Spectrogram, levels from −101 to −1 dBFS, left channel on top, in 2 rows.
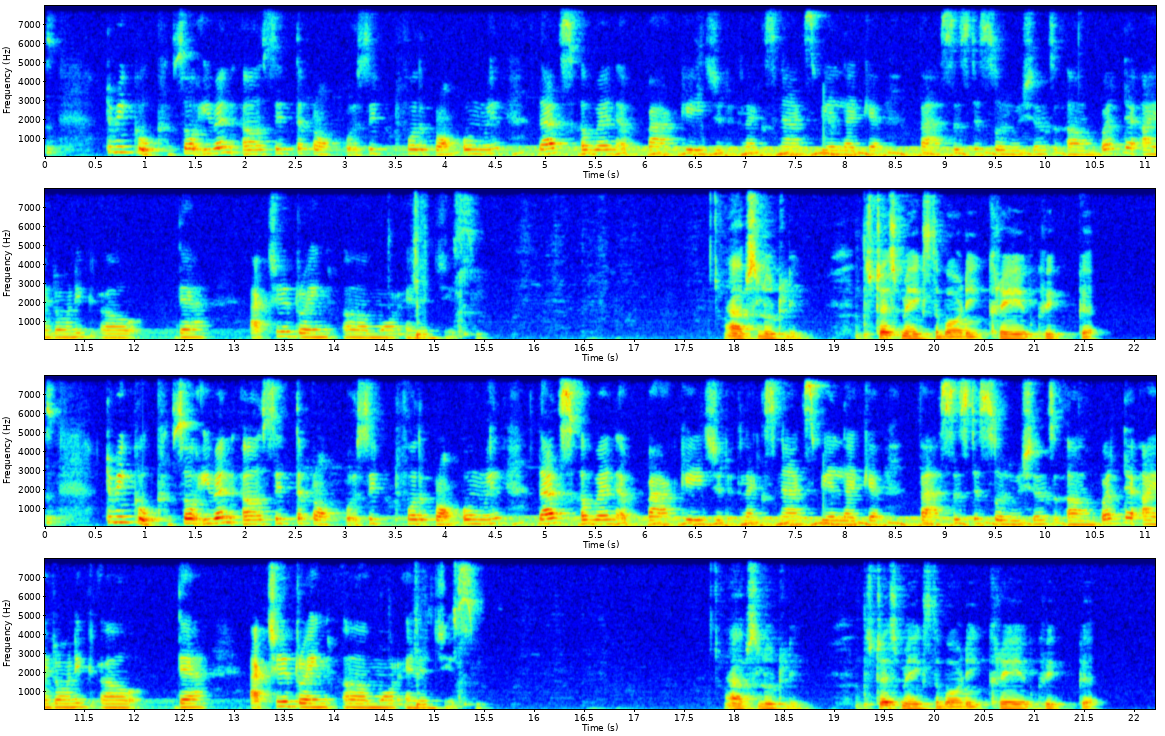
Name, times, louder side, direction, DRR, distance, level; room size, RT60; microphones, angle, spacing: voice 1, 0.0-8.5 8.8-12.1 12.4-12.7 13.2-15.5, right 5 dB, 60° right, 0.4 m, -27 dB
sound 1, 2.6-12.3, right 1 dB, ahead, 0.5 m, -35 dB
voice 2, 17.9-18.8 19.2-21.6, left 1 dB, 80° left, 0.7 m, -24 dB
4.2 x 2.0 x 3.1 m
head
